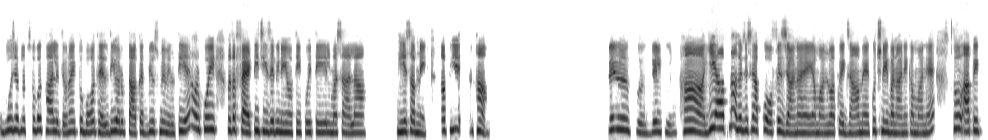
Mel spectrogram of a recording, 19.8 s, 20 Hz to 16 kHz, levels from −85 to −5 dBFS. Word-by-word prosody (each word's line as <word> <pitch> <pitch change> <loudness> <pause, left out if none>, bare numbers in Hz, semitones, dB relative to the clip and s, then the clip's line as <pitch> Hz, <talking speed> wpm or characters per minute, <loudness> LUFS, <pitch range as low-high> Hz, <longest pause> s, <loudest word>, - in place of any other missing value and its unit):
वो 300 - +1
जब 300 -1 -1
आप 290 - -4
सुबह 300 0 0
खा 265 -1 +2
लेते 260 -4 -3
हो 220 - -5
ना 255 +2 -1
एक 260 -1 -5
तो 285 - -1
बहुत 255 +1 -3
हेल्दी 230 +3 0
और 260 -2 +1
ताकत 225 +2 0
भी 265 - 0
उसमें 260 +1 -3
मिलती 230 +3 -2
है 295 +6 0
और 350 -5 0
कोई 320 -1 +4 0.3
मतलब 300 +1 +2
फैटी 270 -1 +5
चीज़ें 265 0 0
भी 265 - 0
नहीं 245 -1 +2
होती, 245 +1 -2
कोई 250 -1 -2
तेल 240 0 -3
मसाला। 230 -1 -2 0.7
ये 260 +1 +3
सब 260 0 0
नहीं। 220 -3 +1 0.3
अब 285 - +5
ये 300 +1 +3 0.4
हाँ। 275 -3 +5 2.5
बिल्कुल, 300 -6 +1
बिल्कुल। 245 -3 -3
हाँ, 275 -4 +5
ये 305 +11 +4
आप 345 0 +5
ना 425 - -1
अगर 315 -2 +3
जैसे 290 +2 -1
आपको 290 0 +1
ऑफिस 255 +1 -1
जाना 225 0 0
है 225 -1 +1
या 225 0 -2
मान 225 -1 -4
लो 230 - -2
आपका 230 +3 -3
एग्जाम 225 0 -1
है, 235 -1 +1
कुछ 280 +2 -3
नहीं 260 -2 +4
बनाने 225 -2 -1
का 235 +1 -6
मन 220 0 -4
है 240 +9 0 0.4
तो 335 0 0
आप 270 +1 +2
एक 280 -2 +1
255 Hz, 190 wpm, -23 LUFS, 230-285 Hz, 2.5 s, फैटी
